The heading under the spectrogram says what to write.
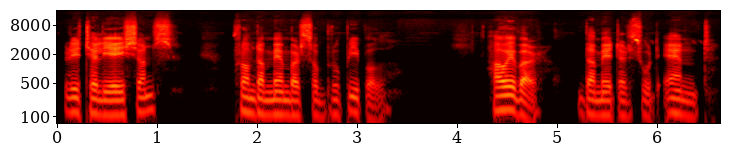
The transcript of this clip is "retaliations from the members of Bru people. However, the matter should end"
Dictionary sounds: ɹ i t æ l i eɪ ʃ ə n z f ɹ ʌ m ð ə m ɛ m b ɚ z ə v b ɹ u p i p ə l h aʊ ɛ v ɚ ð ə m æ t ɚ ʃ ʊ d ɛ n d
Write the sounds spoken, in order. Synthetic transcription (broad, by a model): ɹ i t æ l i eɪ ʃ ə n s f ɹ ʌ m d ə m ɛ m b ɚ s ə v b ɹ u p i p ə l h aʊ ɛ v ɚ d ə m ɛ t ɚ s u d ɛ n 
